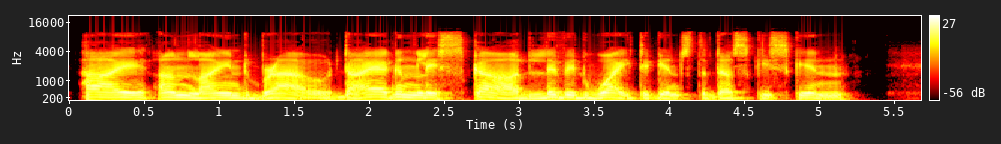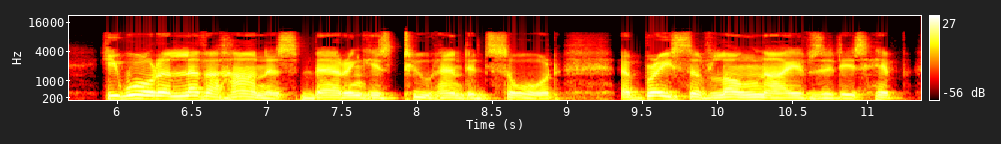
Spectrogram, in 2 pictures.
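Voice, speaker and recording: A man narrating an epic fantasy audiobook in a measured, theatrical, scripted style. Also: on the low side.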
